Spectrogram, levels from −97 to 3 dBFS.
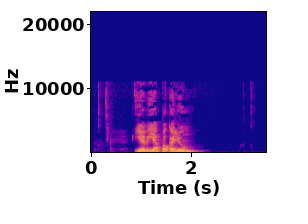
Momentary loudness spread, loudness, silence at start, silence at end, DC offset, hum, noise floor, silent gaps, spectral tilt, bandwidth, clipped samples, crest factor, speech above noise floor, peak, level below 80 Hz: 9 LU; -21 LUFS; 0.9 s; 1.45 s; under 0.1%; none; -87 dBFS; none; -7 dB/octave; 11.5 kHz; under 0.1%; 18 dB; 67 dB; -6 dBFS; -72 dBFS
